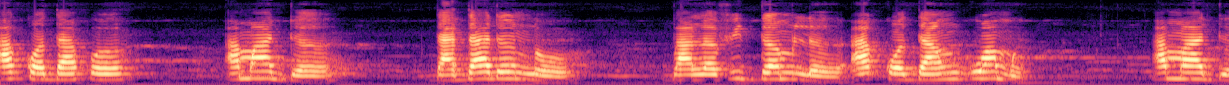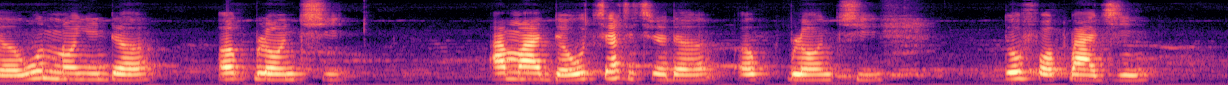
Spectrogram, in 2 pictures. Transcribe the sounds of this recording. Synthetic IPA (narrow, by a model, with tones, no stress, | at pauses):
a˦kɔ˦d̪a˦ɸə˦ | a˨m˦ã˦ɖə˨ | d̪a˨d̪a˦ɖə˦nɔ̃˨ | ɡ͡ba˨lə˨vi˦d̪ə˦mlə˨a˨kɔ˨d̪a˦ŋũ˦ɡo˦a˦mə˨ | a˨m˦ã˦ɖə˨wo˦nɔ̃˨ɲĩ˦ɖə˦ | ə˦k͡plɔ˦ŋũ˦t͡ɕi˦ | a˨m˦ã˦ɖə˨wo˦t͡ɕi˦a˦t͡ɕi˨t̪ɾə˦ɖə˦ə˦k͡plɔ˦ŋũ˦t͡ɕi˦ | d̪o˦fɔ˨k͡pa˨d͡ʑi˦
